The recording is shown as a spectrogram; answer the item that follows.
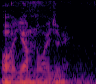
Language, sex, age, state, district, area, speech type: Manipuri, male, 30-45, Manipur, Imphal West, urban, spontaneous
